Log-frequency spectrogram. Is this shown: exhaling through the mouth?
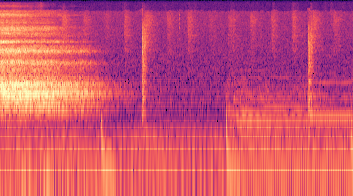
yes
